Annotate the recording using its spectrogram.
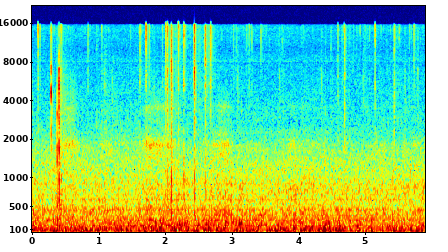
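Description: A fire roars steadily.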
